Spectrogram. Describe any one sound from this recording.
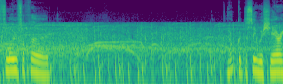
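Horses gallop with rapid drumming hoofbeats.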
